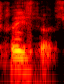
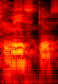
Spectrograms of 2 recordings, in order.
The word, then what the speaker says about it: Christos: The accent on is Christos instead of on Christos. The first syllable instead of the second one.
